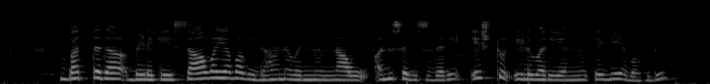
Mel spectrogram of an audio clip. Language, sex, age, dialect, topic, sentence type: Kannada, female, 56-60, Coastal/Dakshin, agriculture, question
